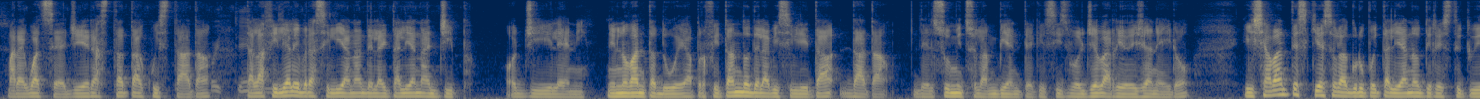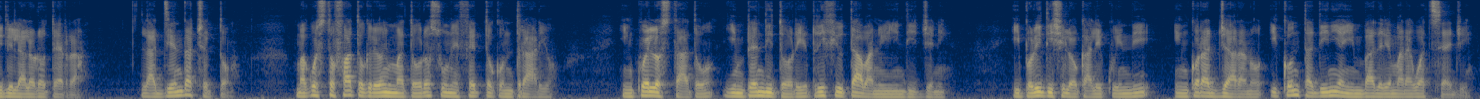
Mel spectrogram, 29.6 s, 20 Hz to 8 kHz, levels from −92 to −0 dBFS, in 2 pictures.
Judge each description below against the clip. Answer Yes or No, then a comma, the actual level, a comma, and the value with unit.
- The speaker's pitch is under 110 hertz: Yes, low, 100 Hz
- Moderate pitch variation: Yes, average, 3.1 semitones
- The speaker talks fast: No, average, 140 wpm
